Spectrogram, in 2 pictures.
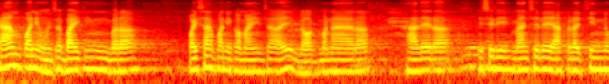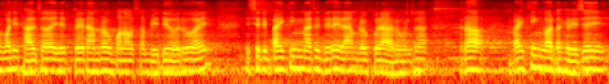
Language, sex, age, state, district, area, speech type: Nepali, male, 18-30, West Bengal, Darjeeling, rural, spontaneous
